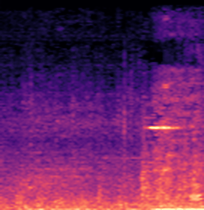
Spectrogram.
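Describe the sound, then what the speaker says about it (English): A train rumbles past in the Zenless Zone Zero video game, a steady low rolling rumble that swells louder toward the end, with no talking. "Get this motherfucking train out of the way."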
